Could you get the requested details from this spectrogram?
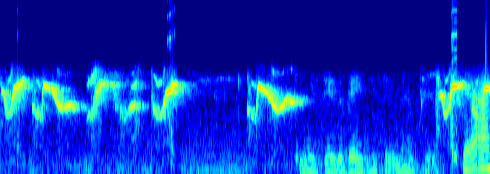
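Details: Pet cockatiel talking, saying "come here" to baby cockatiels: quick whistled, slurred phrases that rise and fall, repeated several times, with a person's low voice murmuring in the middle and a final burst of mimicry.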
